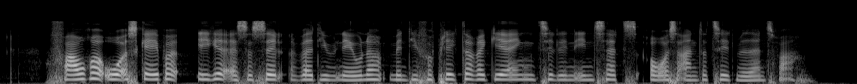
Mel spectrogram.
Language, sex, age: Danish, female, 35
